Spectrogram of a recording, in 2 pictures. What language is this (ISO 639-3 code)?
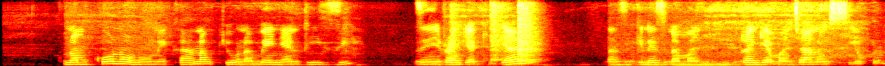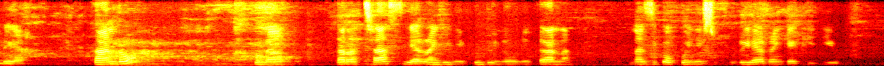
swa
